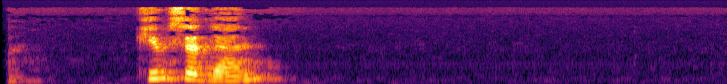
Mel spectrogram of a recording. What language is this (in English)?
Turkish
